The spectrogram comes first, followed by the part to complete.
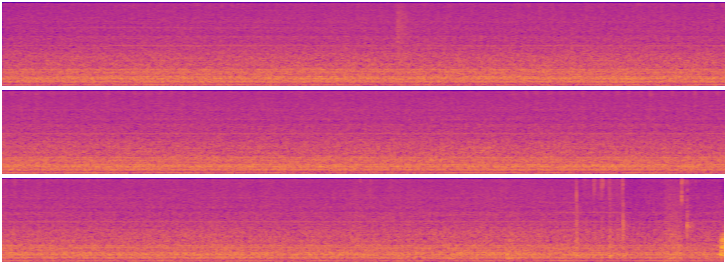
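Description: Steady background hum and hiss of room noise, with one faint click about four seconds in.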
